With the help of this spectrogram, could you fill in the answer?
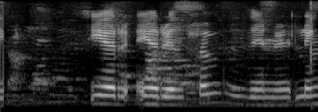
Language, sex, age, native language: Icelandic, male, 8, Icelandic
